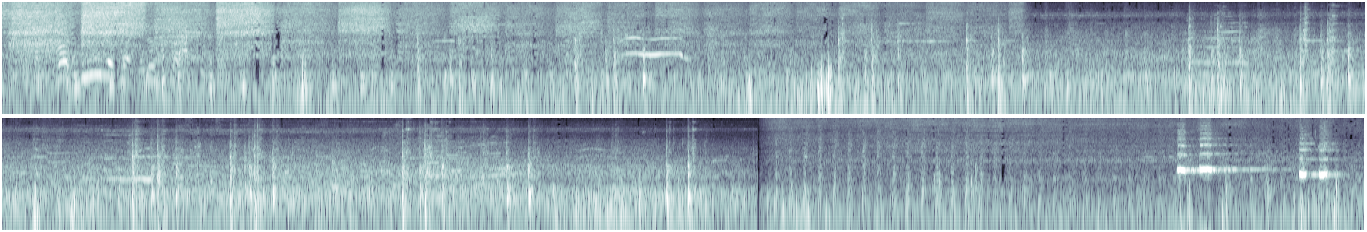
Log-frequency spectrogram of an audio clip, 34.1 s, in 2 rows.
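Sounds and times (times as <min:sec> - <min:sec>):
pulsing steam hiss: 0:00.0 - 0:12.9, 0:26.5 - 0:34.0
wheel flange squeals: 0:00.0 - 0:25.3, 0:27.1 - 0:34.0
train wheels clicking over rail joints: 0:00.0 - 0:34.0.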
